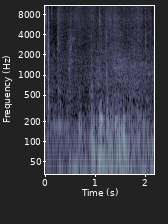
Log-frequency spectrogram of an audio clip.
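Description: Footsteps on asphalt pavement: a few soft, irregular steps.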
